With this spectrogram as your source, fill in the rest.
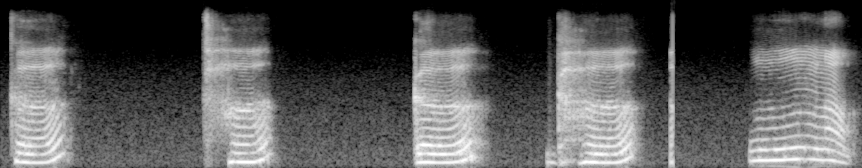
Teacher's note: So you see that the first 5 letters are all in the throat.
